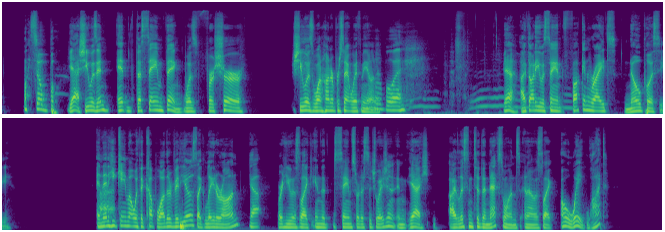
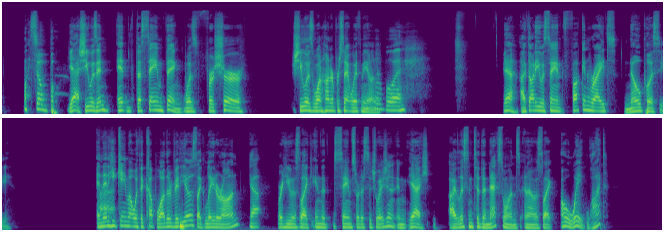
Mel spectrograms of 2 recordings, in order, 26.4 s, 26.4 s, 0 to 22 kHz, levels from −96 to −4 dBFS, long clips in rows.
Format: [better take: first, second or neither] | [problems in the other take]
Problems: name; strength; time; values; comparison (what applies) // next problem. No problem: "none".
second | dog barking; faint; from 8 to 12 s; peak 20 dB below the speech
